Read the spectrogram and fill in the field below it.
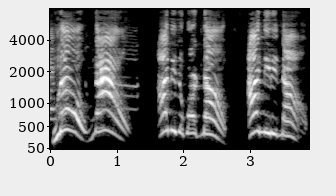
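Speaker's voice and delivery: worked-up, agitated, insistent, demanding tone. Caller phoning a hospital insists on getting a job, agitated and demanding. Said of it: "calm down, sir".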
